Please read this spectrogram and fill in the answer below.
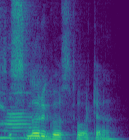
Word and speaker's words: Smörgåstårta: And yeah, for the stream it it is pronounced smuros to so don't get it twisted and I hope everybody practices on their own time how to pronounce that name.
